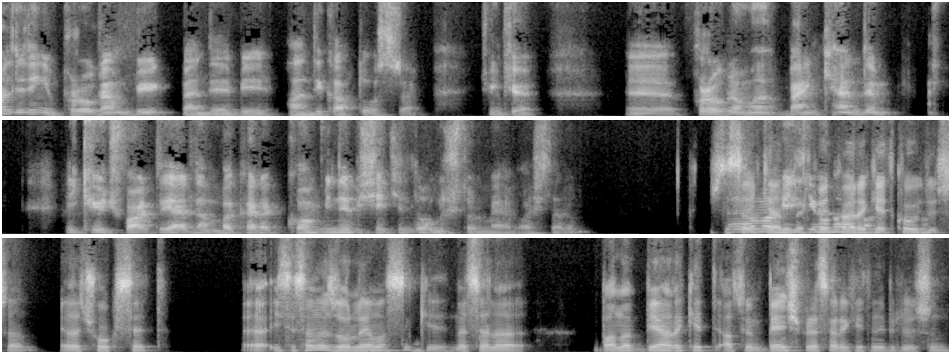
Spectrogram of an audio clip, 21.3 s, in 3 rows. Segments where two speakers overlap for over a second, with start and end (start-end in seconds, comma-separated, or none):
12.5-13.8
